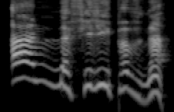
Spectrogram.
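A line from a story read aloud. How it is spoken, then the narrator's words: Sobbing. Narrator (Russian): сказал, всхлипывая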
